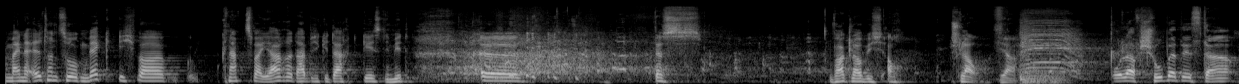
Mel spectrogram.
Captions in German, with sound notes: Meine Eltern zogen weg. Ich war knapp zwei Jahre, da habe ich gedacht, gehste mit. *Lachen* Das war, glaube ich, auch schlau. Olaf Schubert ist da.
